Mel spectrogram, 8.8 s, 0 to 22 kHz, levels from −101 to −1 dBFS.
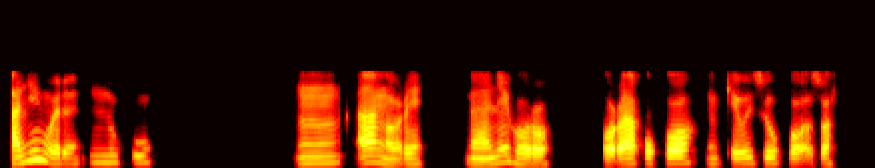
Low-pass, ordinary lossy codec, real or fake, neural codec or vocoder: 3.6 kHz; none; fake; codec, 24 kHz, 1.2 kbps, DualCodec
